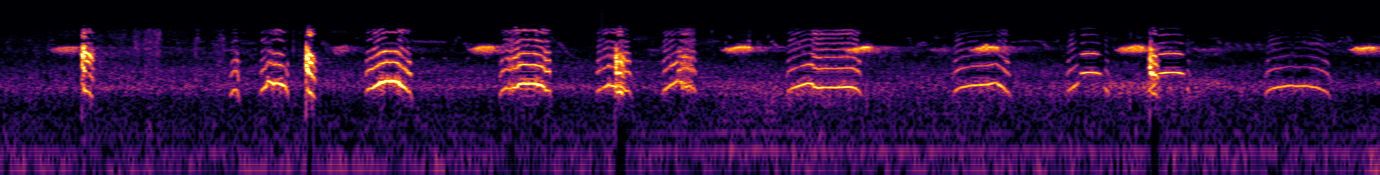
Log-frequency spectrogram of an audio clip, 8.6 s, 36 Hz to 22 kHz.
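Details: Eurasian goshawk chicks at the nest in Tartu, Estonia, on 9 May 2025: loud, harmonically rich, arched wailing calls given in quick bursts, with sharp clicks between them and faint high songbird notes in the background.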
